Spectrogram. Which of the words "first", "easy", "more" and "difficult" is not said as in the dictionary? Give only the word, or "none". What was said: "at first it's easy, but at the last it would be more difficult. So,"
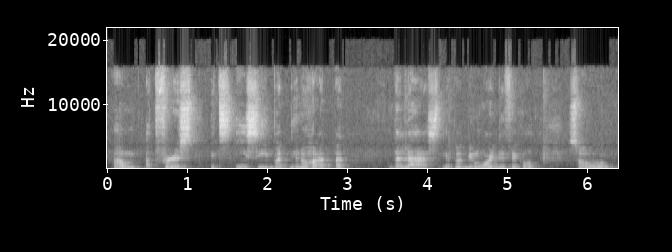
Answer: easy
